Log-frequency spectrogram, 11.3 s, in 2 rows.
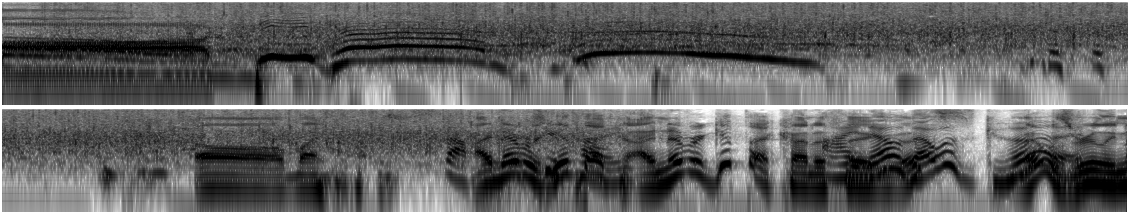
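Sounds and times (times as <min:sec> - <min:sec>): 
audience applause for the host: 0:00.0 - 0:09.0
laughter: 0:05.0 - 0:11.2
speech: 0:06.6 - 0:11.2.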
